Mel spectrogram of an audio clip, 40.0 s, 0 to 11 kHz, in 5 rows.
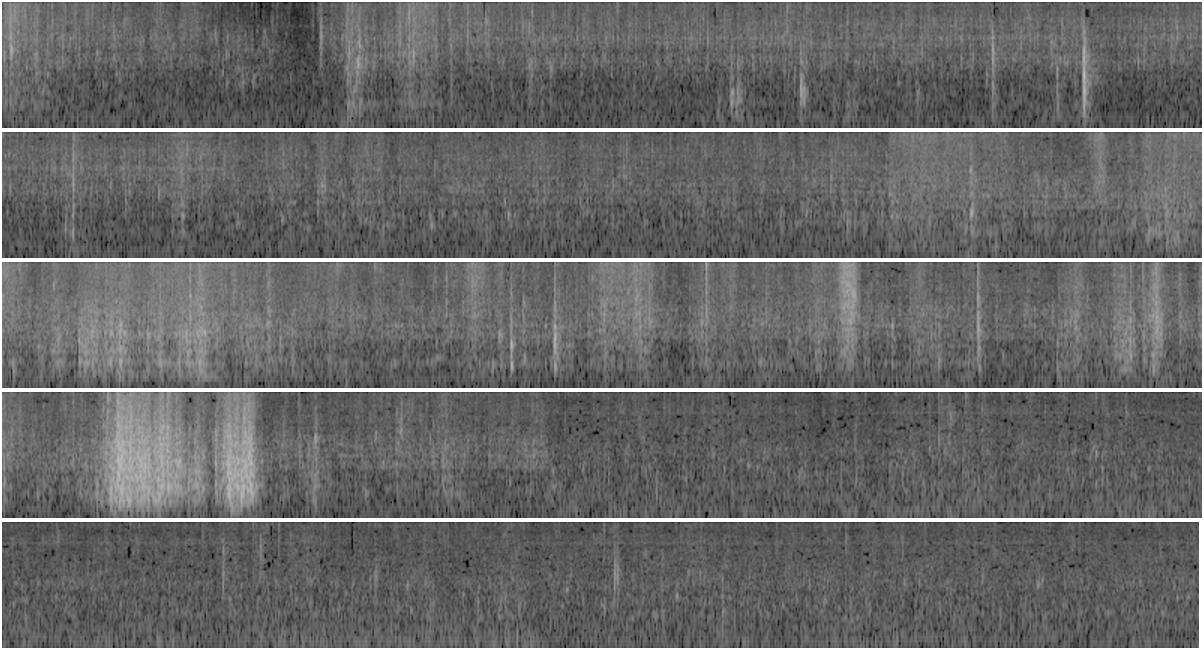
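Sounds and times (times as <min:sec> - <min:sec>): water trickling and pouring: 0:00.0 - 0:39.9
water splashing: 0:13.9 - 0:25.9.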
